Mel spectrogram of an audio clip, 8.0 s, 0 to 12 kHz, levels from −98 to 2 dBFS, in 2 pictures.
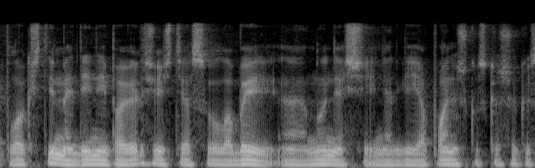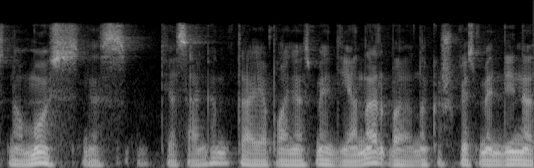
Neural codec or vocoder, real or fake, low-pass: none; real; 7.2 kHz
